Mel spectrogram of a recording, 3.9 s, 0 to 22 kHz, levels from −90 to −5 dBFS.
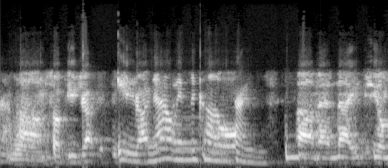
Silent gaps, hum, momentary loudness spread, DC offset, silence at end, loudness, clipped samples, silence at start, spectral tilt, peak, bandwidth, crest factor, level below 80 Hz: none; none; 4 LU; under 0.1%; 0 s; -13 LUFS; under 0.1%; 0 s; -3 dB/octave; 0 dBFS; 16.5 kHz; 14 dB; -66 dBFS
